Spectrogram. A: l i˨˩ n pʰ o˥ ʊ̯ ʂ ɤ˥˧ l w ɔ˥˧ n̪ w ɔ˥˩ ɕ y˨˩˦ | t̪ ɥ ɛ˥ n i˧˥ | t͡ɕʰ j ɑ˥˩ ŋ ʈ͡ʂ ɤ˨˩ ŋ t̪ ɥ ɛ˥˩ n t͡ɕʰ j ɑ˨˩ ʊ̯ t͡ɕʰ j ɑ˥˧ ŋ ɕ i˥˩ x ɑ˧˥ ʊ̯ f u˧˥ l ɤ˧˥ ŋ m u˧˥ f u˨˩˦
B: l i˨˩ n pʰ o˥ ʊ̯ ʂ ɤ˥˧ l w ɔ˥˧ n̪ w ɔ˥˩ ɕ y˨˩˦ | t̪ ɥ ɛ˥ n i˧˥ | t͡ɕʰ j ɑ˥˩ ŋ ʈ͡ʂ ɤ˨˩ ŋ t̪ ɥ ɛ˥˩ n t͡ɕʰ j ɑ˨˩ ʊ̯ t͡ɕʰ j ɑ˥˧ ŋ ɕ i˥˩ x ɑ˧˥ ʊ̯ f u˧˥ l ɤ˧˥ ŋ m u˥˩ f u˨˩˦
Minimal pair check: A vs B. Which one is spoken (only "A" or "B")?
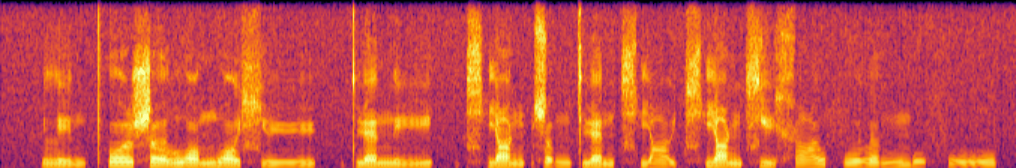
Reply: A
